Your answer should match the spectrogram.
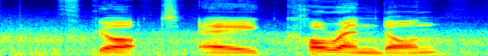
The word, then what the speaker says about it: Corendon: We've got a Corendon. Yeah, Corendon, that's how you say it.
